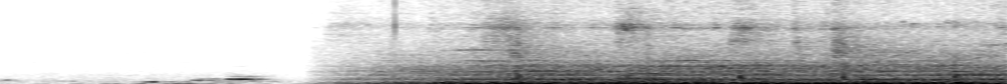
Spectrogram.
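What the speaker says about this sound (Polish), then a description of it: "Jesteśmy w metrze." Metro train pulling through a Lisbon subway station, a loud steady rumble that starts abruptly after a quiet moment and holds, close and continuous.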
